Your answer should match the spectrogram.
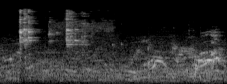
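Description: Plastic toss rings striking glass bottles in a ring-toss game: two bright clinks about half a second apart, each ringing briefly.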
